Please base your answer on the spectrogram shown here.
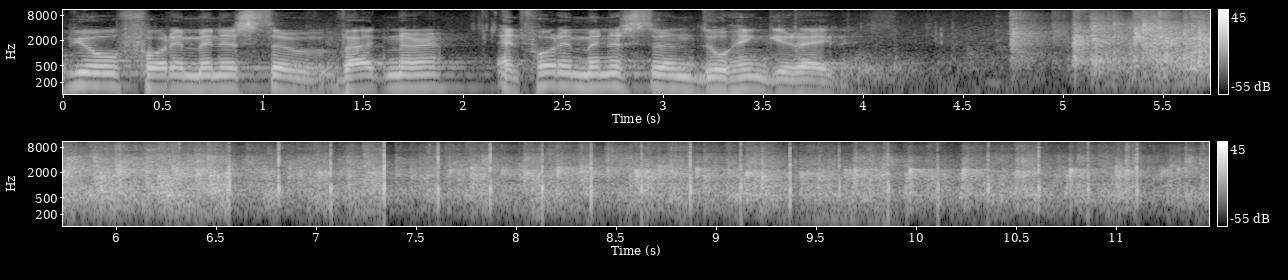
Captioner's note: applause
